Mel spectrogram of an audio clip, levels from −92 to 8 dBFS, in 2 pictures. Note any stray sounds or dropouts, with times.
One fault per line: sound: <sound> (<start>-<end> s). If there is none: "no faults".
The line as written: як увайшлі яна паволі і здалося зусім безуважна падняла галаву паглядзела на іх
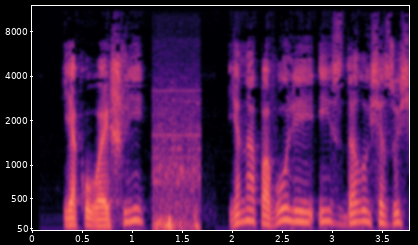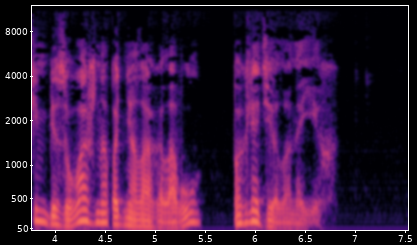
sound: laugh (1.2-1.7 s)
